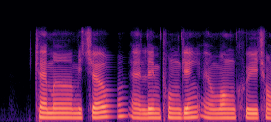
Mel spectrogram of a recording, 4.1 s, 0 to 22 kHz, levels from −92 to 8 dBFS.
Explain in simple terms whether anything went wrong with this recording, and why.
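At about 1.59 s the speech stalls for roughly 160 ms, the last sound stretched into a fading buzz or hiss before picking up where it stopped. This is a call audio freeze, likely caused by packets being held up on the network so the receiver ran out of audio.

Right after, from about 1.84 to 1.94 s, comes a short held buzz or fading hiss and a jump ahead. That is a burst of packet loss: about 80 ms of speech never arrived, and the receiver filled the gap with a fading copy of the last sound.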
